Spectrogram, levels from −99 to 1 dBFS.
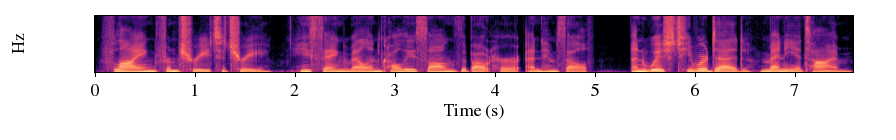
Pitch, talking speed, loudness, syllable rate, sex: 210 Hz, 165 wpm, -18 LUFS, 4.1 syllables/s, female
